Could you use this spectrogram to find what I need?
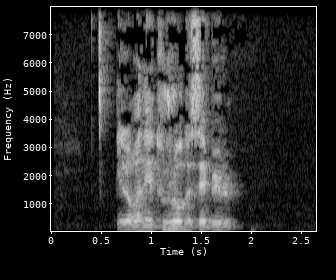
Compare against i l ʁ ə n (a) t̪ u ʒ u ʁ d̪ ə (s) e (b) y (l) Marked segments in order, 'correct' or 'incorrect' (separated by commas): incorrect, correct, correct, correct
